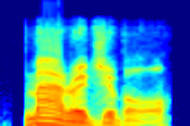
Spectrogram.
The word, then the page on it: marriageable: British English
